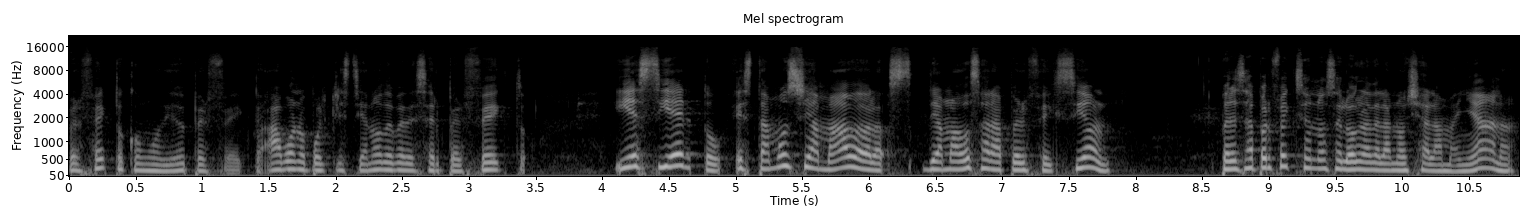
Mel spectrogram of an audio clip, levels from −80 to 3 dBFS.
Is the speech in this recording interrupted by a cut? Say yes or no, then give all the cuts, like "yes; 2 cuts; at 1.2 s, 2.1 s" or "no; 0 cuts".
no; 0 cuts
